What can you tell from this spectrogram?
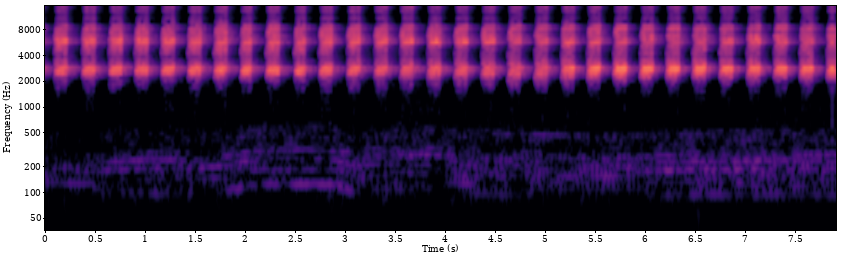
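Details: Bush cricket sounding a fast, regular series of shrill rasping pulses, about four per second, bright and high-pitched, while a low background hum and murmur run beneath.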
